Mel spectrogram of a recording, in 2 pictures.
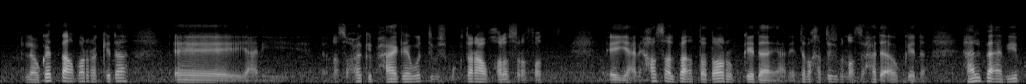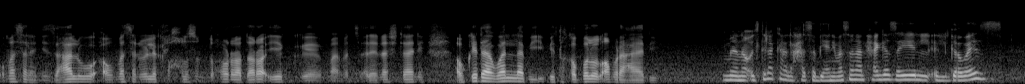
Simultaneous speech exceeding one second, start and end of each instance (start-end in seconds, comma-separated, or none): none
